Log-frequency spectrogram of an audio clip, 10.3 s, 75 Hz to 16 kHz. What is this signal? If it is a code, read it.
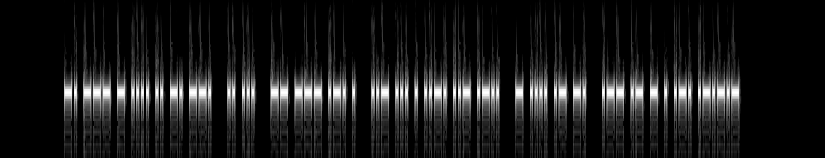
Morse code, heard as a keyed tone, about 40 wpm, 700 Hz. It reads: NOTHING IS MORE USEFUL THAN WATER.
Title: Sentences from Top 1000 Words - Review Part 4 - 40wpm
